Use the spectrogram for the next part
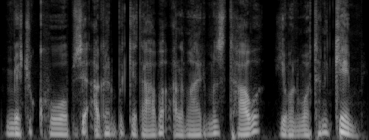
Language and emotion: Kashmiri, fearful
